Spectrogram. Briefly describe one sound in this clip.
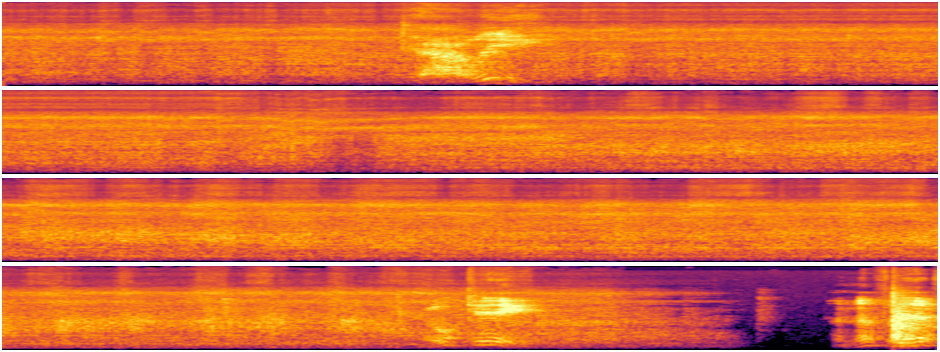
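A torch hisses steadily, then cuts off.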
